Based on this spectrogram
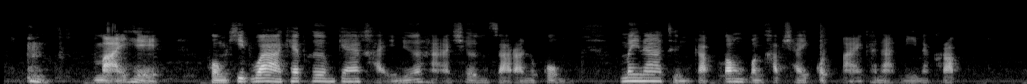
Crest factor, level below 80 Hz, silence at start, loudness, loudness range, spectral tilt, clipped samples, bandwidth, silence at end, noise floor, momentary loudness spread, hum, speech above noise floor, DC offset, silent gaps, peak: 24 dB; -48 dBFS; 0.25 s; -23 LUFS; 6 LU; -7 dB/octave; under 0.1%; 7.4 kHz; 0.7 s; -57 dBFS; 15 LU; none; 34 dB; under 0.1%; none; 0 dBFS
